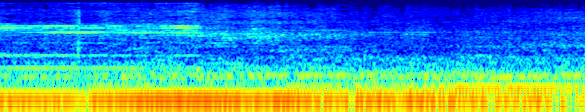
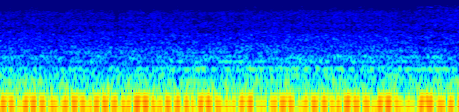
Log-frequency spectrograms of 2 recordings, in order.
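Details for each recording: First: Maruti Suzuki Swift petrol/CNG at idle: lumpy, wavering idle, RPM hunting up and down, vibration and pickup problem; one cylinder misfiring, ignition coil found faulty and replaced. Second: Maruti Suzuki Swift petrol/CNG engine after ignition coil replacement, idling with AC on: low, even rumble holding steady RPM, the earlier idle hunting and misfire now gone.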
